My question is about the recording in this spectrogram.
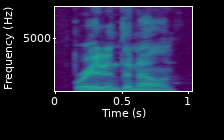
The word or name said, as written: Donnellan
